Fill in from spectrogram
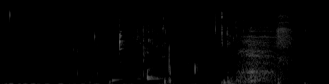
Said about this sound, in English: My bad, people, dry throat. Let me see, get a sip of this fucking water.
